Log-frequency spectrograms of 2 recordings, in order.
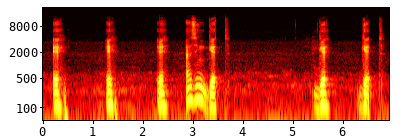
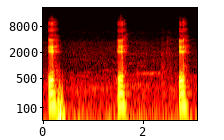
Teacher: جرب تقول إيه إيه إيه as in get جه get. بالنسبة للطنج اللسان بيكون relaxed، relaxed معناه مرتخي. mid high position، mid high position معناها ان هو مرتفع قليلا في منتصف الفم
